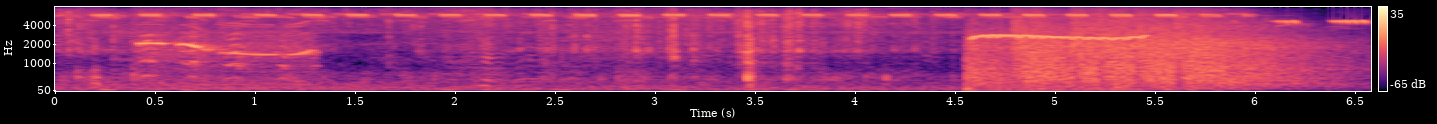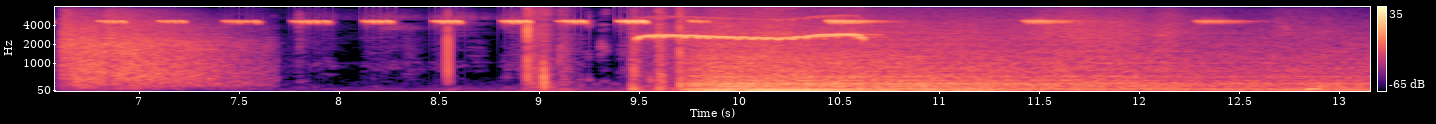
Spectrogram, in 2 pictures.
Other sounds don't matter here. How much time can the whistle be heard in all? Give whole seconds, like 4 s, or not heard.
3 s.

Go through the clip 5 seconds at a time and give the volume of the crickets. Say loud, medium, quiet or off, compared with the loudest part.
medium, loud, loud.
